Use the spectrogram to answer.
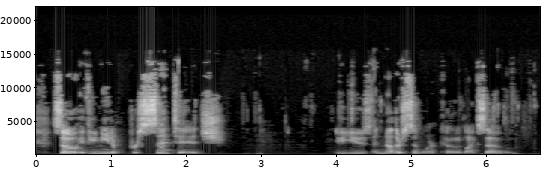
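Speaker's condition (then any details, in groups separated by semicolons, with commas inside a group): No condition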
